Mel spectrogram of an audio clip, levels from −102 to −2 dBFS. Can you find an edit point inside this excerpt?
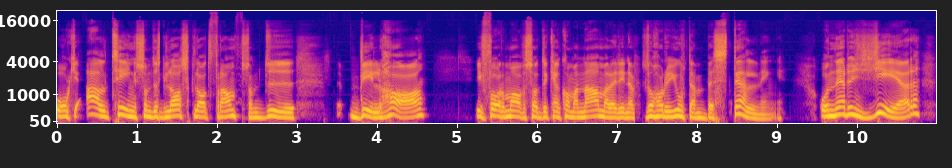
yes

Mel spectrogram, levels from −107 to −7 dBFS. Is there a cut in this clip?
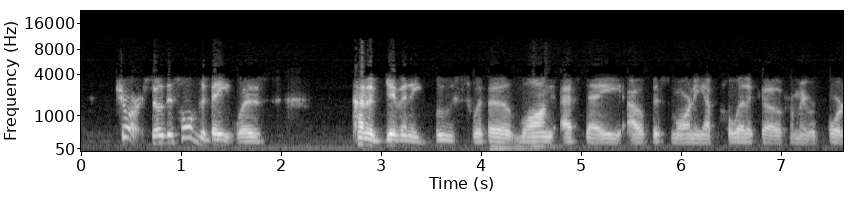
no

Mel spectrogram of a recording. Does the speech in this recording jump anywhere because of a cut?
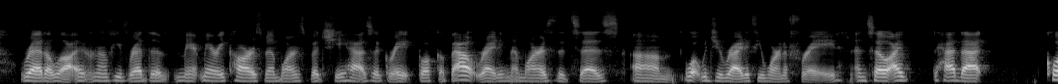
yes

